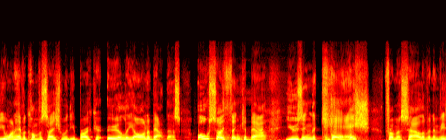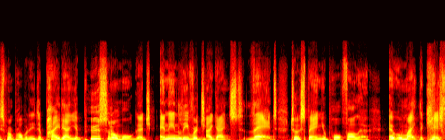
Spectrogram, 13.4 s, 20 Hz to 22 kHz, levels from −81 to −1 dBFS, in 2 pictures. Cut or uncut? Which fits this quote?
cut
